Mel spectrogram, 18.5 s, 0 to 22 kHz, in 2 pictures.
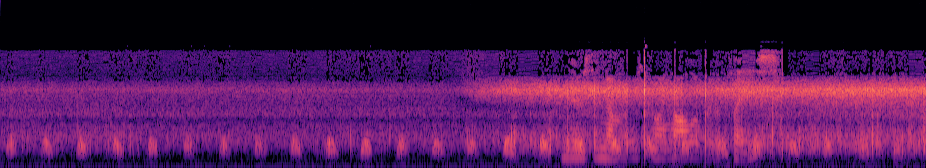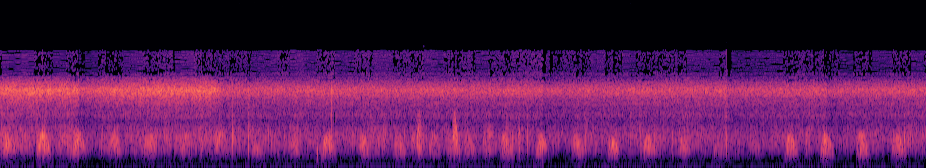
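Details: Rapid, regular whooshing fetal heartbeat on Doppler, roughly 160–170 beats a minute; the finding is fetal heartbeat.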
